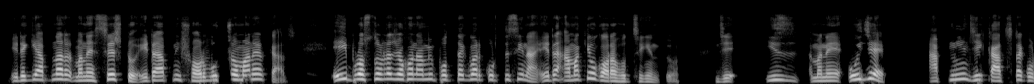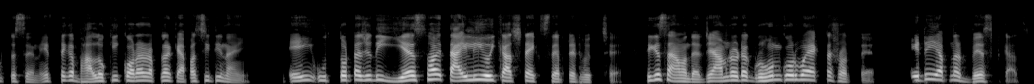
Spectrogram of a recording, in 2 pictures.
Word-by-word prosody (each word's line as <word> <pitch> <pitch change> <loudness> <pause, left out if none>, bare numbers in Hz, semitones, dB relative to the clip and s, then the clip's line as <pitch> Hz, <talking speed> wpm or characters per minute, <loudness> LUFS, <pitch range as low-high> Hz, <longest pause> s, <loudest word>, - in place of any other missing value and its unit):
এটা 190 +4 +1
কি - - -5
আপনার 235 +3 +3
মানে 185 +1 +2
শ্রেষ্ঠ? 235 0 +2 0.2
এটা 190 +4 +1
আপনি 215 +3 -9
সর্বোচ্চ 175 +4 0 0.2
মানের 235 +2 +2
কাজ। - - -12 0.5
এই 255 - +3
প্রশ্নটা 240 +1 +4
যখন 240 +1 +3
আমি 240 +1 -3
প্রত্যেকবার 225 +2 0
করতেছি 215 +2 -6
না - - +1
এটা 220 +4 0
আমাকেও 220 +7 +1
করা 160 0 +4
হচ্ছে 140 +1 -8
কিন্তু। 115 -7 -12 0.5
যে 145 - -5 0.5
ইজ 210 - -1 0.3
মানে 165 +1 +1 0.2
ওই 225 - +4
যে 255 - +5 0.6
আপনি 220 +2 -5
যে 210 - -1
কাজটা 165 +5 0
করতেছেন, 140 -7 -7
এর - - -11
থেকে 195 0 0
ভালো 130 +5 +1
কি 200 - -4
করার 180 +1 +4
আপনার 180 +2 -1
capacity 155 +7 -4
নাই? 100 - -11 0.6
এই 180 - +1 0.2
উত্তরটা 205 +2 +1
যদি 210 0 0 0.2
"ইয়েস" 195 +6 +6
হয় 230 0 +7
তাইলেই 195 +6 +5
ওই 205 - +5
কাজটা 155 - +1
accepted 130 -2 -6
হচ্ছে। 110 - -14 0.3
ঠিক 185 - -2
আছে - - 0
আমাদের। 130 -5 -1
যে - - 0
আমরা 175 +5 +1
ওটা 200 0 +3
গ্রহণ 175 +5 +3
করব 215 0 +5
একটা 200 0 -7
শর্তে। - - -7 0.5
এটাই 240 -11 0
আপনার 200 -1 -3
বেস্ট 140 0 -1
কাজ। - - -17
195 Hz, 185 wpm, -21 LUFS, 165-220 Hz, 0.6 s, হয়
